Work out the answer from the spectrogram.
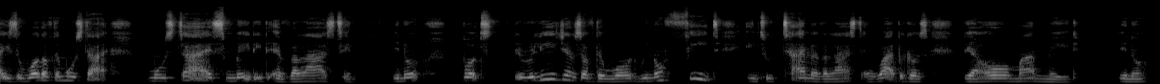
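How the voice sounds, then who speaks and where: A man's voice: on the high side, creaky, a bit bright, slightly rough, poor audio. A middle-aged Nigerian-accented man, a native Yoruba speaker, preaching informally off the cuff in a rambling, repetitive manner. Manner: rambling, repetitive, often saying "you know". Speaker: lay preacher livestreaming to followers.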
